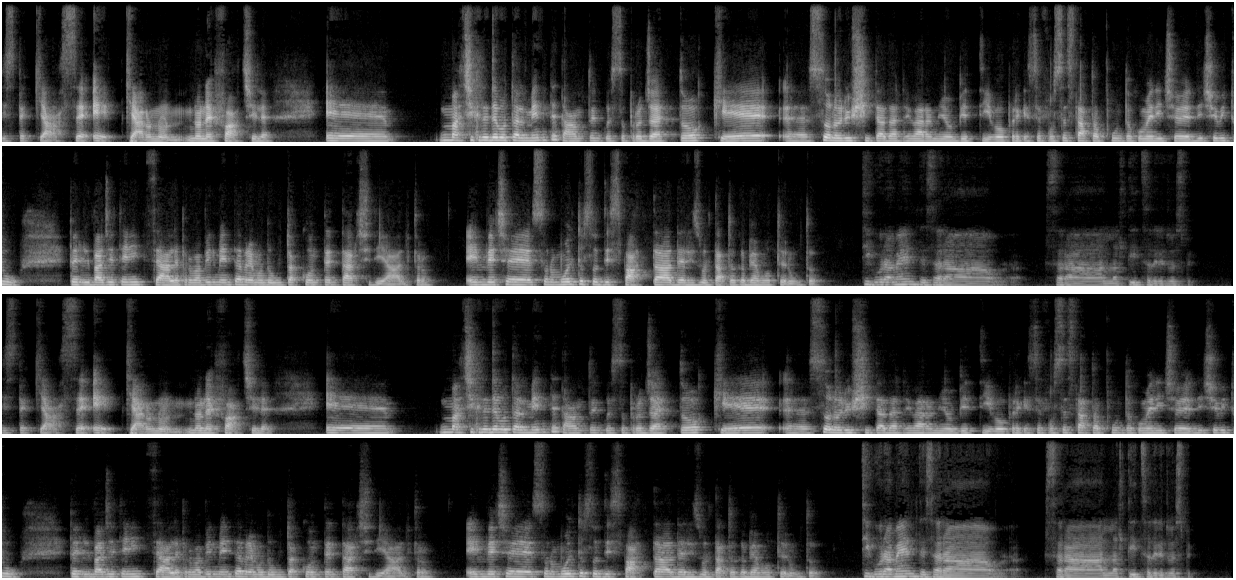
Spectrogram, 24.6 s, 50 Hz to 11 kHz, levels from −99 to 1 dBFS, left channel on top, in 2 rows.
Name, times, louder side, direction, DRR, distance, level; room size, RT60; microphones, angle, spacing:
voice 1, 0.0-3.9 4.4-16.6 17.0-20.5, left 3 dB, 35° left, 0.4 m, -28 dB
voice 2, 20.9-22.5 22.9-24.2, right 4 dB, 45° right, 0.4 m, -34 dB
3.6 x 2.5 x 3.6 m
head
